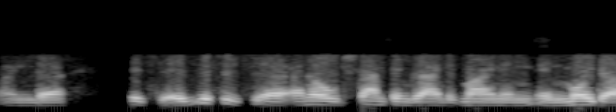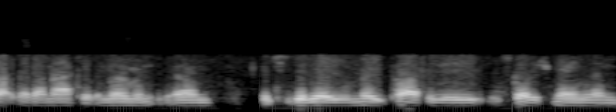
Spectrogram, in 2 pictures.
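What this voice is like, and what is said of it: Scottish accent. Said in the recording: “we can tell by your accent, I think, you are from Scotland”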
